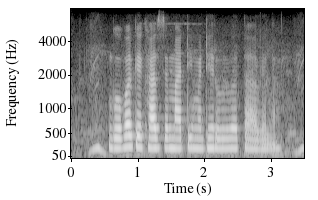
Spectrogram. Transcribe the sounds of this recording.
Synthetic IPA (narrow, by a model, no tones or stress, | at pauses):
ɡoːbəɾkekʰaːssemaːʈimẽɖʱeɾuɾʋət̪aʋḛla̰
